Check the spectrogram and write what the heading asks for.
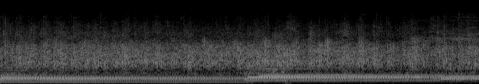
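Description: A crowd at a church gathering applauds steadily after a prayer, a dense wash of many hands clapping at once, with a sustained low musical tone, like an organ chord, holding underneath and shifting pitch midway.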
